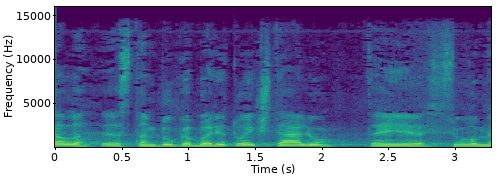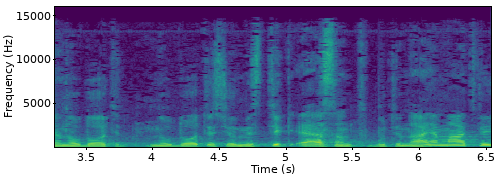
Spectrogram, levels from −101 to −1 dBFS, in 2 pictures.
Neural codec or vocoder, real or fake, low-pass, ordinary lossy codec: none; real; 14.4 kHz; AAC, 48 kbps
